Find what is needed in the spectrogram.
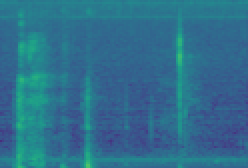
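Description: A few short, soft knocks and rustles from a handheld microphone being handled as the lecturer moves, over a faint steady electrical hum.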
